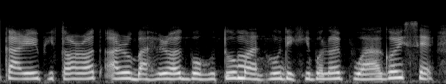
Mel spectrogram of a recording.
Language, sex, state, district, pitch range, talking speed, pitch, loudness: Assamese, female, Assam, Kamrup Metropolitan, 255-275 Hz, 120 wpm, 260 Hz, -14 LUFS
